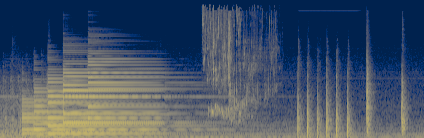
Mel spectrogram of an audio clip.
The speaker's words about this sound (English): About an hour after the stagecoach arrived in Buckskin, carrying the body of Judge Theodore Grumbler Grampus, a knock sounded on the back door of the marshal's office.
